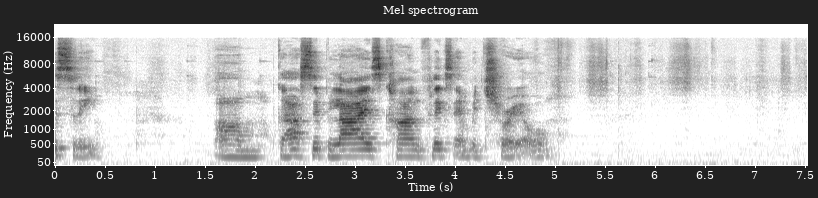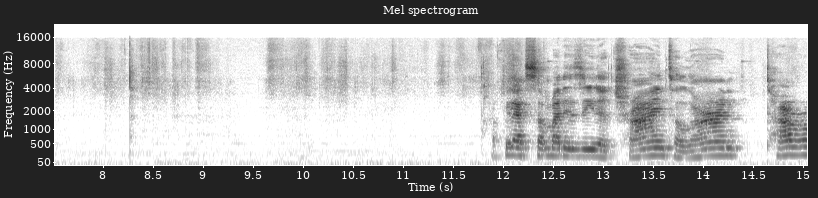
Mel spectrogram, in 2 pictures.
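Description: Playing cards shuffle softly in a woman's hands.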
